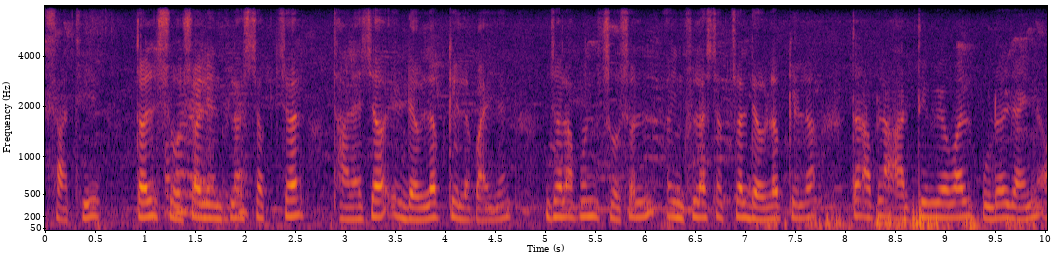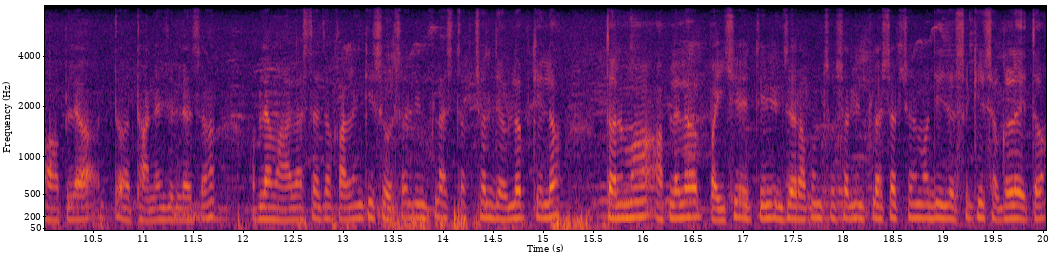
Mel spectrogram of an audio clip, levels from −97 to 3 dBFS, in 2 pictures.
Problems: constant background noise, continuous background conversations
